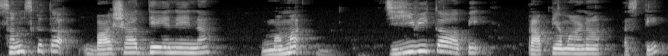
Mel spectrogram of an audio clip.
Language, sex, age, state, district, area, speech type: Sanskrit, female, 45-60, Karnataka, Dakshina Kannada, urban, spontaneous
